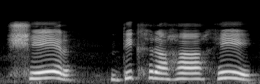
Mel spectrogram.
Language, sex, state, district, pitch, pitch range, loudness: Hindi, female, Madhya Pradesh, Bhopal, 260 Hz, 250-285 Hz, -12 LUFS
